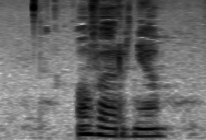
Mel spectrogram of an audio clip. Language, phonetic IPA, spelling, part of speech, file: Polish, [ɔˈvɛrʲɲja], Owernia, proper noun, LL-Q809 (pol)-Owernia.wav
